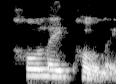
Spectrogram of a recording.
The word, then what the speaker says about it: pole pole: Now, when you're on the mountain, the guides, people who are going up and down, they have this Kiswahili words that say pole pole. It's spelled P-O-L-E, P-O-L-E, but it's pronounced pole plo pole.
